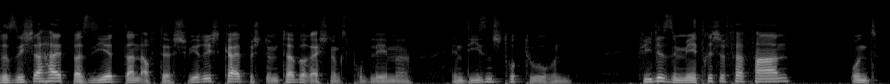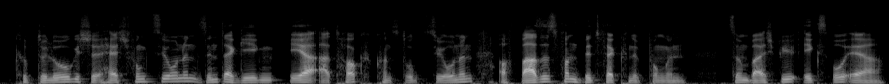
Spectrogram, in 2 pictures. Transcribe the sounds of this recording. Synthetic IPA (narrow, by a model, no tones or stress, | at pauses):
ʁəzɪçɐɦaɪt̚b̥aziːɐt̚d̥ana̰ʊfd̥eːɐʃv̥iːʁɪçkʰaɪt̚b̥əʃtɪmtʰɐbəʁɛçnʊŋspʁ̥obleːmə | ʔɪndiːzn̩ʃtʁ̥ʊk̚tʰuːʁ̞ən | fiːləzymeːtʁ̥ɪʃəfɛɐfaːʁən | ʔʊnt | kʁ̥ʏp̚tʰoloːɡɪʃəɦɛʃfʊŋk̚t͡sjoːnənzɪnt̚d̥aɡeːɡŋ̩ʔeːɐʔa̰thɔkkʰɔnstʁ̥ʊkt͡sjoːnənʔa̰ʊfb̥aːzɪsfɔnbɪtfɛɐknʏpp͡fʊŋən | t͡sʊmbaɪʃpiːlʔɪksʔoːʔɛɐ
